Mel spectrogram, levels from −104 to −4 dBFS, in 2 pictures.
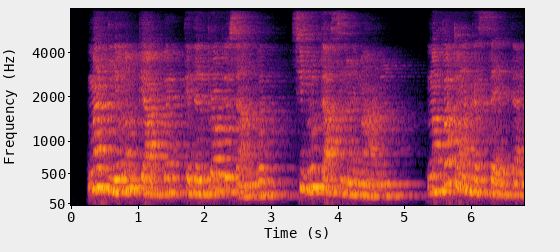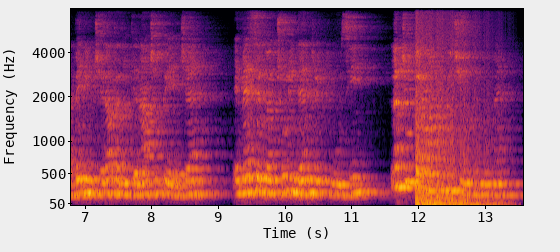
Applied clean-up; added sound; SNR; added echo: none; Boom; 2 dB; reverberation time 1.1 s.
